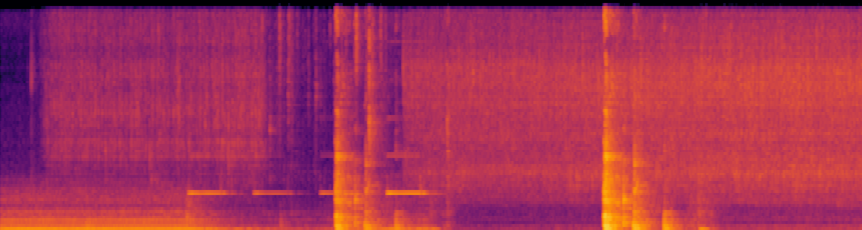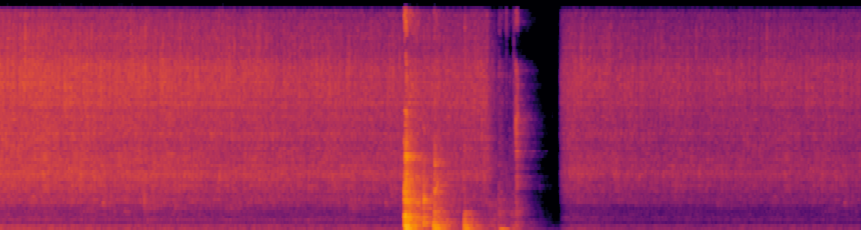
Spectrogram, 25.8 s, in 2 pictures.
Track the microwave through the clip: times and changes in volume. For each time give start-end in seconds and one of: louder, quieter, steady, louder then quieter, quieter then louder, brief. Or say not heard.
0.0-6.5 quieter then louder.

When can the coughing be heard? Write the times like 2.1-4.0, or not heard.
5.0-6.8, 9.1-10.6, 18.9-20.7.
